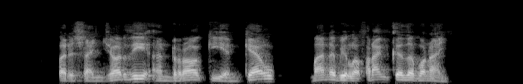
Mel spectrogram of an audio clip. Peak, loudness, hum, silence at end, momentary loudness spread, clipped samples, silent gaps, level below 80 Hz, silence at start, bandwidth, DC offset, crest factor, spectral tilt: -4 dBFS; -18 LUFS; none; 0.75 s; 7 LU; under 0.1%; 2.83-3.10 s; -62 dBFS; 0.6 s; 7.8 kHz; under 0.1%; 16 dB; -5.5 dB/octave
